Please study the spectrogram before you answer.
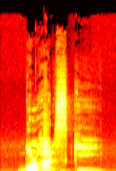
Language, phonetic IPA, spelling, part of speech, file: Czech, [ˈbulɦarskiː], bulharský, adjective, Cs-bulharský.ogg
- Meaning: Bulgarian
